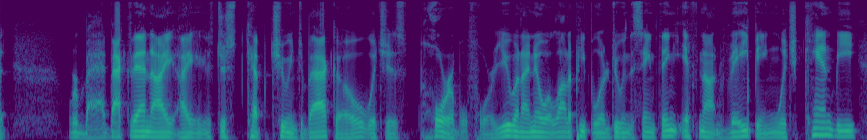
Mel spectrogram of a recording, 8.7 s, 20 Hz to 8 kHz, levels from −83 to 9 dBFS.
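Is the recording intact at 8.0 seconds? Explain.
Yes, the speech at 8.0 seconds is intact, with no fault at that moment.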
